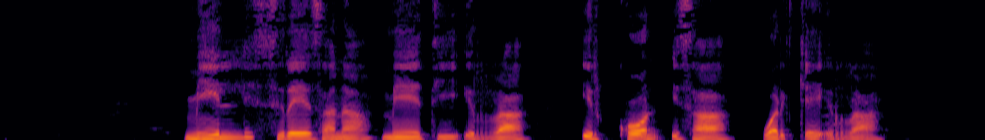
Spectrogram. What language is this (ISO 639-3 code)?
orm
